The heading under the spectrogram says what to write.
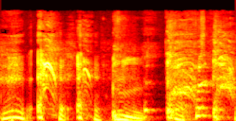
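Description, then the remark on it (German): A run of loud, close coughs and throat-clearing sounds, several rough bursts in quick succession over a couple of seconds, right up against the microphone. “Jetzt habe ich nee, ins Mikrofon gehustet.”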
